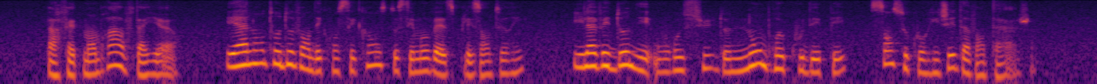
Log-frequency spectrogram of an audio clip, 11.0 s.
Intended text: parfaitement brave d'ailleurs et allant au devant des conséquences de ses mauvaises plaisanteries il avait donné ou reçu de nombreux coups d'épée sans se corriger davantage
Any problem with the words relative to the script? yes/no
no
